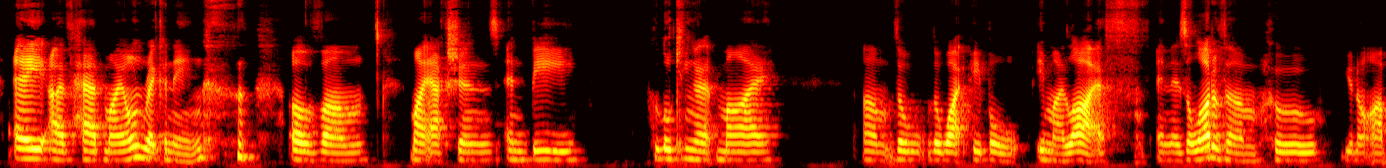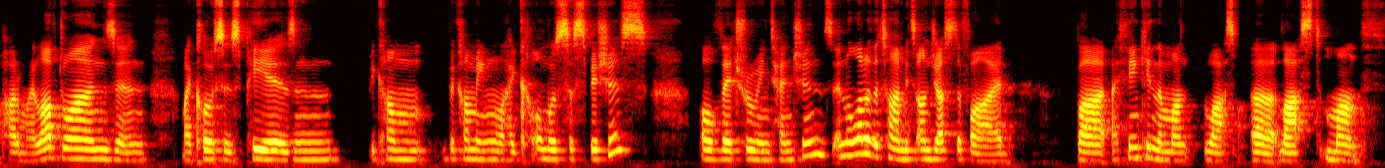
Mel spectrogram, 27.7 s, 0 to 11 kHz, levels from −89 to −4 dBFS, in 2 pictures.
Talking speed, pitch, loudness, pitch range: 150 wpm, 170 Hz, -25 LUFS, 160-185 Hz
